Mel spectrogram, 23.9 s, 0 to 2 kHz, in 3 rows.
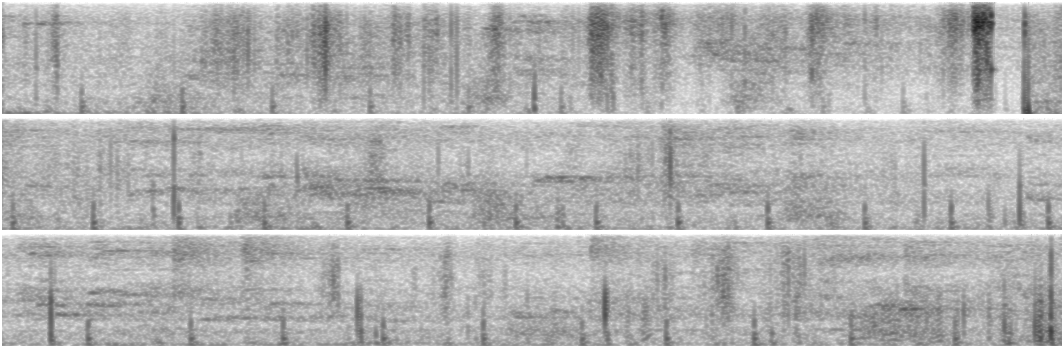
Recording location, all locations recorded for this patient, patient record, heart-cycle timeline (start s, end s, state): aortic valve (AV)
aortic valve (AV)+pulmonary valve (PV)+tricuspid valve (TV)+mitral valve (MV)
#Age: Child
#Sex: Male
#Height: 114.0 cm
#Weight: 19.6 kg
#Pregnancy status: False
#Murmur: Absent
#Murmur locations: nan
#Most audible location: nan
#Systolic murmur timing: nan
#Systolic murmur shape: nan
#Systolic murmur grading: nan
#Systolic murmur pitch: nan
#Systolic murmur quality: nan
#Diastolic murmur timing: nan
#Diastolic murmur shape: nan
#Diastolic murmur grading: nan
#Diastolic murmur pitch: nan
#Diastolic murmur quality: nan
#Outcome: Normal
#Campaign: 2015 screening campaign
0.00	11.11	unannotated
11.11	11.24	S2
11.24	11.51	diastole
11.51	11.67	S1
11.67	11.78	systole
11.78	11.87	S2
11.87	12.07	diastole
12.07	12.25	S1
12.25	12.36	systole
12.36	12.48	S2
12.48	12.70	diastole
12.70	12.87	S1
12.87	12.98	systole
12.98	13.08	S2
13.08	13.38	diastole
13.38	13.50	S1
13.50	13.66	systole
13.66	13.75	S2
13.75	14.02	diastole
14.02	14.17	S1
14.17	14.36	systole
14.36	14.48	S2
14.48	14.78	diastole
14.78	14.93	S1
14.93	15.02	systole
15.02	15.14	S2
15.14	15.37	diastole
15.37	15.61	S1
15.61	15.75	systole
15.75	15.87	S2
15.87	16.14	diastole
16.15	16.35	S1
16.35	16.48	systole
16.48	16.62	S2
16.62	16.99	diastole
16.99	17.14	S1
17.14	17.28	systole
17.28	17.37	S2
17.37	17.68	diastole
17.68	17.84	S1
17.84	17.97	systole
17.97	18.09	S2
18.09	18.25	diastole
18.25	19.17	unannotated
19.17	19.32	S1
19.32	19.46	systole
19.46	19.57	S2
19.57	19.92	diastole
19.92	23.86	unannotated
